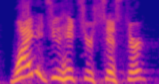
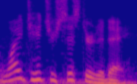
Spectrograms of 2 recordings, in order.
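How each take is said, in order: First: It is asked in an angry, heated tone. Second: It is asked in a calm, gentle tone.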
